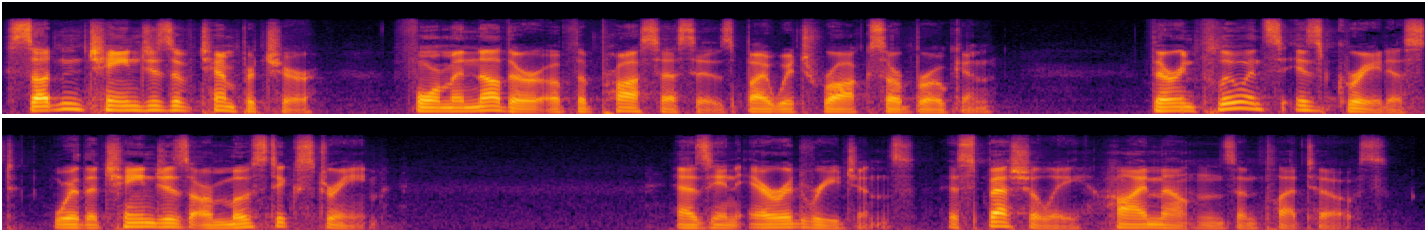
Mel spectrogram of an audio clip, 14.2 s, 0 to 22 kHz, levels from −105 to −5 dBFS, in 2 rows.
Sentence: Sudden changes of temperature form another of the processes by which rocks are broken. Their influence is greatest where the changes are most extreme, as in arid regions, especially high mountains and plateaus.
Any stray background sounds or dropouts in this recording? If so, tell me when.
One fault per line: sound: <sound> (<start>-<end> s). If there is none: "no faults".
no faults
